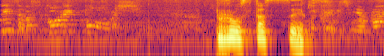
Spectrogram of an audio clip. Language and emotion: Russian, angry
